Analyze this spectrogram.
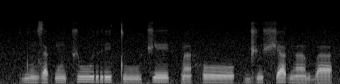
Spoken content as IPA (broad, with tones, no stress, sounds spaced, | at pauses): d ũ˨ z a˨ k͡p ũ˨ t͡ʃ uː˦ r i˦ t uː˨ t͡ʃ eː˦ k͡p ã˨ h oː˦˨ | d͡ʒ ʊ˨ ʃ a˦ ɡ ã˨ b a˨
